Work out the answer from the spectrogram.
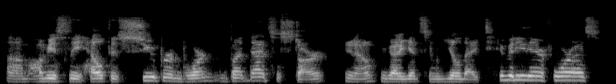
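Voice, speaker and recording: Chatty slightly hoarse male streamer. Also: mid-range voice, a little fast, rough recording. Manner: chatty, loose, with many ums and restarts. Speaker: game livestream host. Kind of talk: casual livestream chat while playing.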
